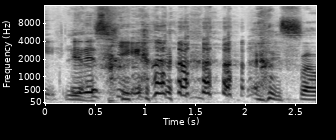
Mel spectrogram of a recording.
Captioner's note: laughing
